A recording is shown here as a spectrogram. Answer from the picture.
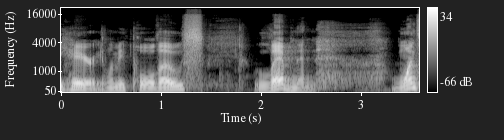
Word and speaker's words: Lebanon: from Lebanon Tennessee or if you're local we call it Lebanon one syllable Lebanon in Tennessee what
